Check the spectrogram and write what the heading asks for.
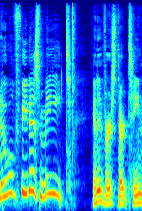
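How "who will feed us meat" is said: high, slow whining plea; high drawn-out whine for meat; whiny complaint. Retold or imitated. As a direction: whine it like a spoiled crowd begging. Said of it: "complained and said".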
